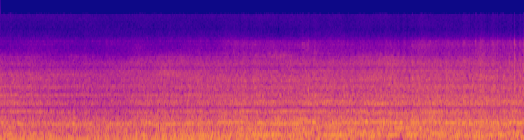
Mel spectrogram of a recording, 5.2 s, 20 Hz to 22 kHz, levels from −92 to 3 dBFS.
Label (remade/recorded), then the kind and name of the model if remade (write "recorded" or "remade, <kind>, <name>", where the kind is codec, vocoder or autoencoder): remade, autoencoder, DAC-VAE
